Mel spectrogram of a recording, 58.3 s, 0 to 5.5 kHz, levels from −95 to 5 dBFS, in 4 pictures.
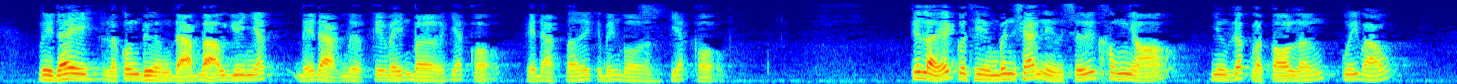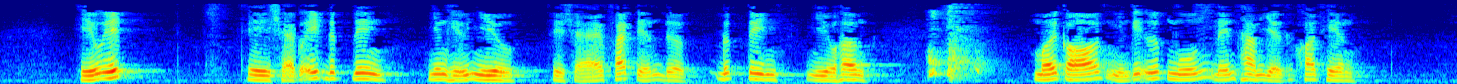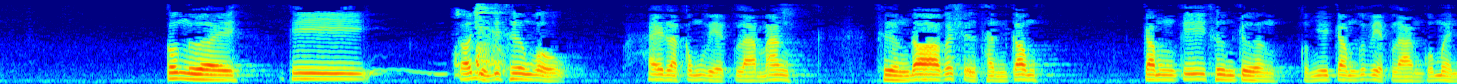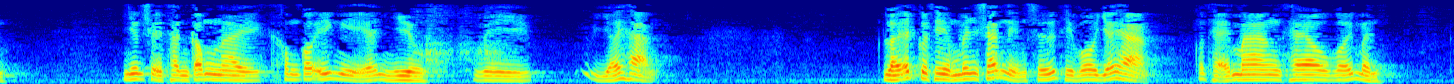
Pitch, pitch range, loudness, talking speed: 145 Hz, 130-160 Hz, -23 LUFS, 140 wpm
